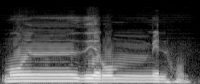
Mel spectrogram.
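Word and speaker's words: مُنذِرٌ مِّنْهُمْ: Maka nunnya disamarkan ke za. Munzirum minhum.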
